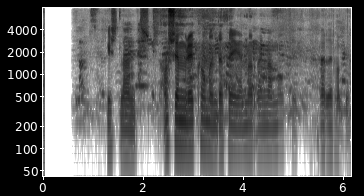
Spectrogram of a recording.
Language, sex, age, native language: Icelandic, male, 13, Icelandic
